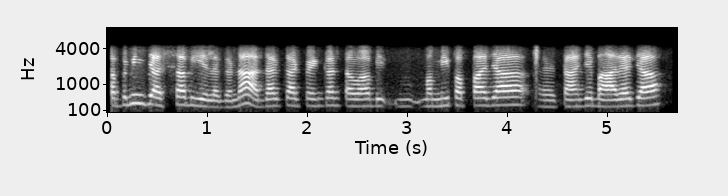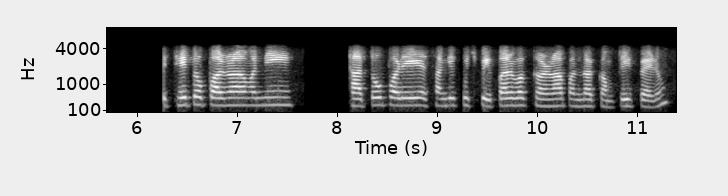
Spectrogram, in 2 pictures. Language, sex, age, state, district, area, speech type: Sindhi, female, 45-60, Maharashtra, Mumbai Suburban, urban, conversation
